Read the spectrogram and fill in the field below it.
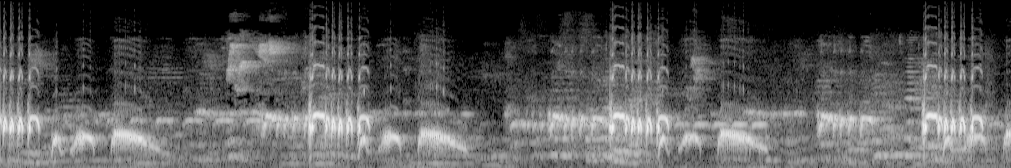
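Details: Lure song of a local Indonesian zebra dove, meant to set other doves singing: repeated phrases of fast trilled coos with sagging slurred notes, each phrase returning every few seconds with brief gaps, plus a faint higher chirp.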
